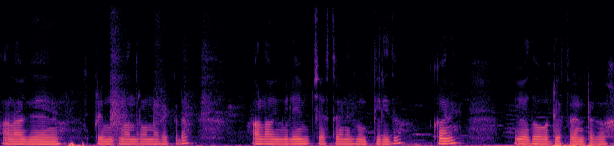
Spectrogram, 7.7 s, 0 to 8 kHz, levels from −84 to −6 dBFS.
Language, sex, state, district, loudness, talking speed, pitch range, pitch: Telugu, male, Andhra Pradesh, Krishna, -34 LUFS, 110 wpm, 125-130 Hz, 125 Hz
